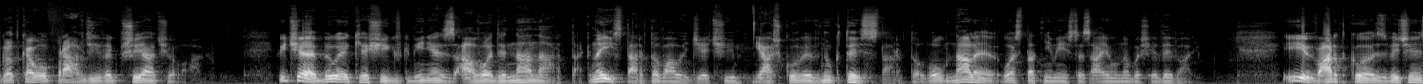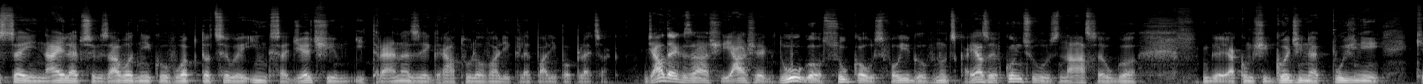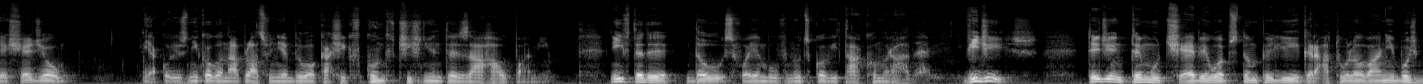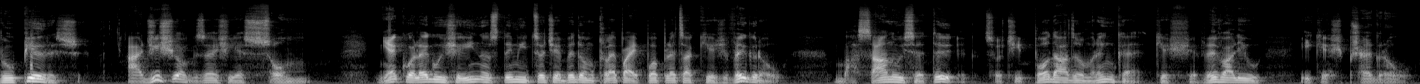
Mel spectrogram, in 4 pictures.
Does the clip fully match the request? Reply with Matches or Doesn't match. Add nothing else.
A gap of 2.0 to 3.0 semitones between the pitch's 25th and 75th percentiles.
Doesn't match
